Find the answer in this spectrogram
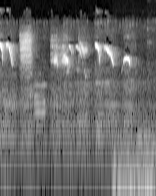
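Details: Black Drongo, a fork-tailed scrubland bird and skilled mimic, giving a run of harsh, slurred notes and a rasping burst, with clear downslurred whistles near the end, spaced at uneven intervals.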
